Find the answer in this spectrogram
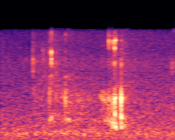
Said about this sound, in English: I'm just going to have a sip of tea.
